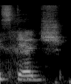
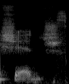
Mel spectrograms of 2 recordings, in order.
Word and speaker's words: schedule: So some say skedge, some say shedge.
